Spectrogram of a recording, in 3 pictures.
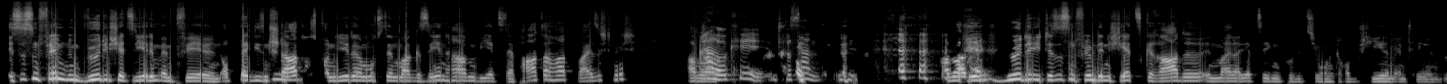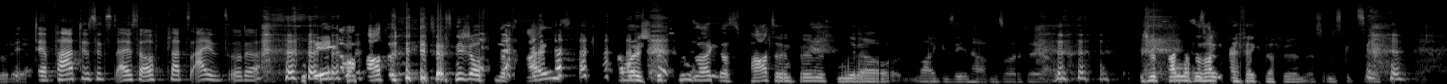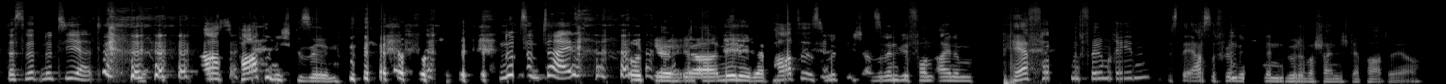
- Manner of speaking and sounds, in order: distorted speech; chuckle; laugh; laugh; laughing while speaking: "ist jetzt nicht"; laugh; laugh; other background noise; chuckle; laugh; laughing while speaking: "Okay"; laugh; stressed: "perfekten"
- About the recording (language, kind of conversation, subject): German, podcast, Welcher Film hat dich besonders bewegt?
